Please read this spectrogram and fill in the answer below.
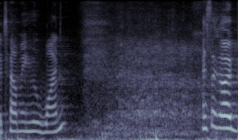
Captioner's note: laughter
